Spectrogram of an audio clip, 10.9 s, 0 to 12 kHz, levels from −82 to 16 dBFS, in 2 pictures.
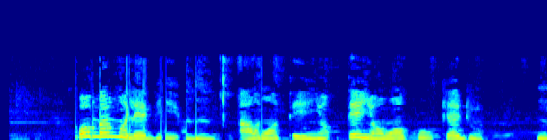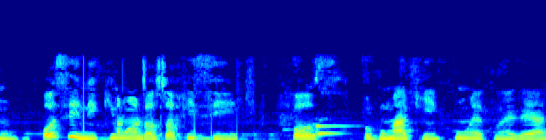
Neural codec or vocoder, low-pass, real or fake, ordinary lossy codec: none; 7.2 kHz; real; MP3, 32 kbps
